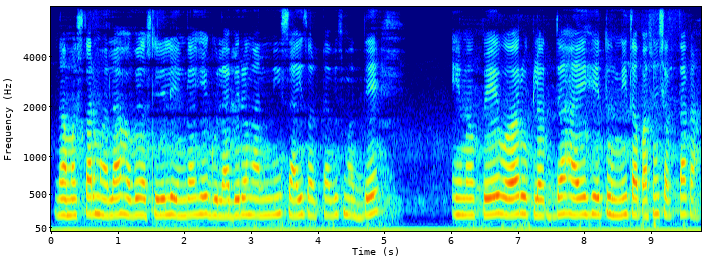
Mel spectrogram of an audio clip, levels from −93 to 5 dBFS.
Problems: background sounds at intervals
